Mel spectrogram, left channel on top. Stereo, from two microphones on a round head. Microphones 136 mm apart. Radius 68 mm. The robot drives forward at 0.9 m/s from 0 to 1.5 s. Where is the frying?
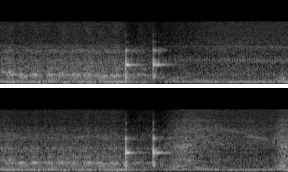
55° right (ahead or behind), 1.5 m; by 1.7 s 50° right (ahead or behind), 1.7 m.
